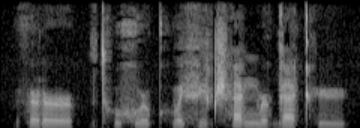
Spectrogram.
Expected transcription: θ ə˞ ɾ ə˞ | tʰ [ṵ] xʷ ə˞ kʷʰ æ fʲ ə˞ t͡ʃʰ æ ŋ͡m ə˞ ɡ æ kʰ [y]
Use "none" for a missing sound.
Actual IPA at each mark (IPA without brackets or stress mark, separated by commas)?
u, y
